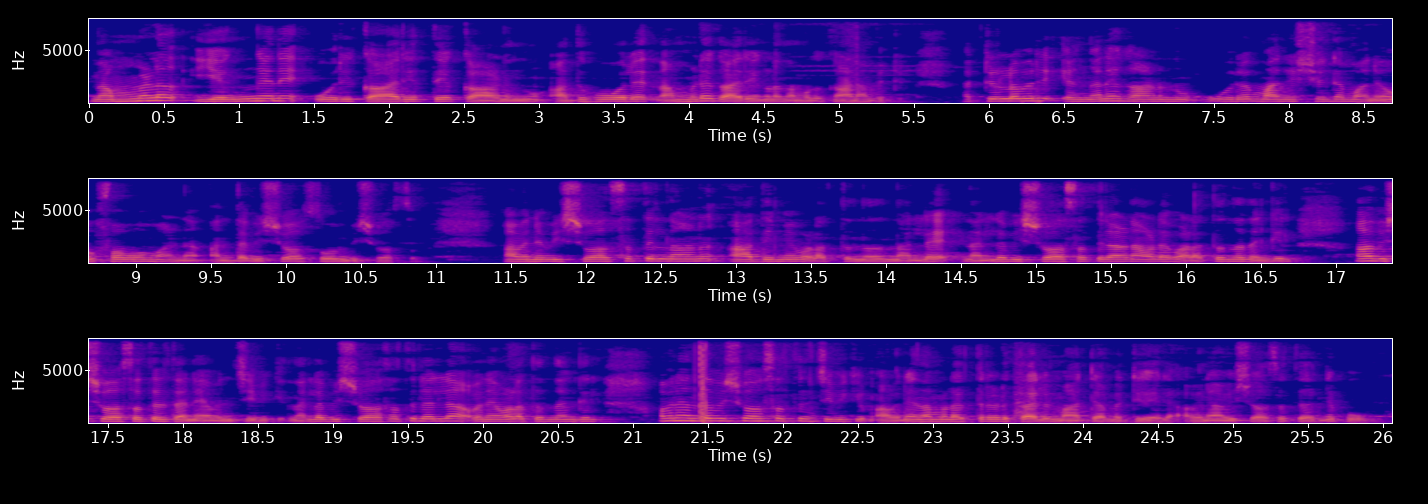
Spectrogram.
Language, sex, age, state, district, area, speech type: Malayalam, female, 45-60, Kerala, Kottayam, rural, spontaneous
